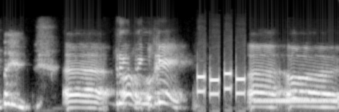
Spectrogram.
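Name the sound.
telephone dialing tones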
